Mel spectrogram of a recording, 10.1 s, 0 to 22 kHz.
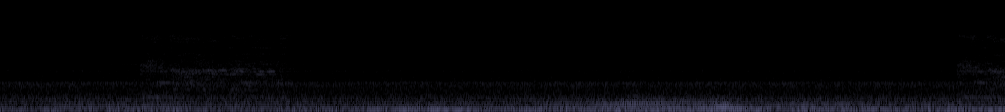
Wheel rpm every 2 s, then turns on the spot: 0, 0, 0, 0, 0.
none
